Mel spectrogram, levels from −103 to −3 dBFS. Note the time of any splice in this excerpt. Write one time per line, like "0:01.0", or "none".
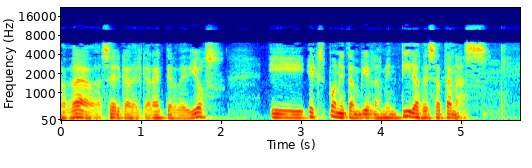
0:02.3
